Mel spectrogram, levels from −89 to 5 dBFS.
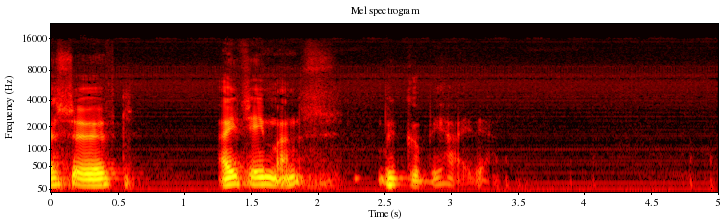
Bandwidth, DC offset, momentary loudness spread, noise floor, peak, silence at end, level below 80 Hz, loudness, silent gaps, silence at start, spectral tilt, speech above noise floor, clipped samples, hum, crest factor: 16.5 kHz; under 0.1%; 25 LU; -56 dBFS; -4 dBFS; 1.75 s; -60 dBFS; -24 LUFS; none; 0 s; -7 dB/octave; 32 dB; under 0.1%; none; 24 dB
